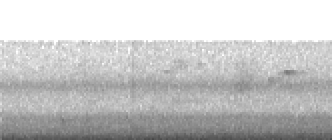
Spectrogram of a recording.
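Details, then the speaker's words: Split wall air conditioner indoor blower fan that had stopped spinning, tested after repair at increasing speed settings: steady even air rush with faint constant tone, smoother as speed rises, no rubbing or ticking; running normally. "nah semakin keras putarannya suaranya juga ngasih halus"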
